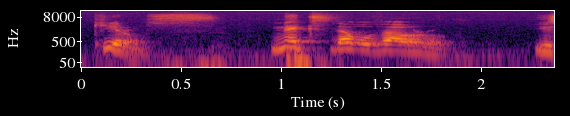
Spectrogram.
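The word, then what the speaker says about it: ⲕⲁⲓⲣⲟⲥ: Alpha and iota together make an E sound because this is Greek noun. Rho makes an R, omicron makes an O, Sima makes an S. Kyros.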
